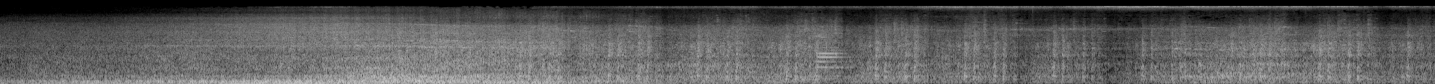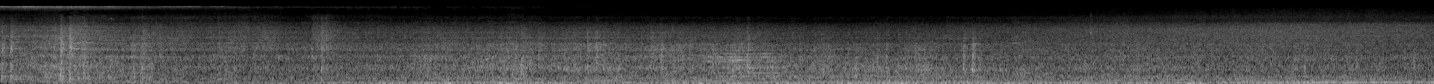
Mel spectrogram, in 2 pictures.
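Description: A CC206-class diesel-electric locomotive hauling an express passenger train passes at speed. The engine is loudest about four seconds in. The coaches' wheels then clatter over rail joints for about ten seconds, and the sound fades as the train draws away.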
